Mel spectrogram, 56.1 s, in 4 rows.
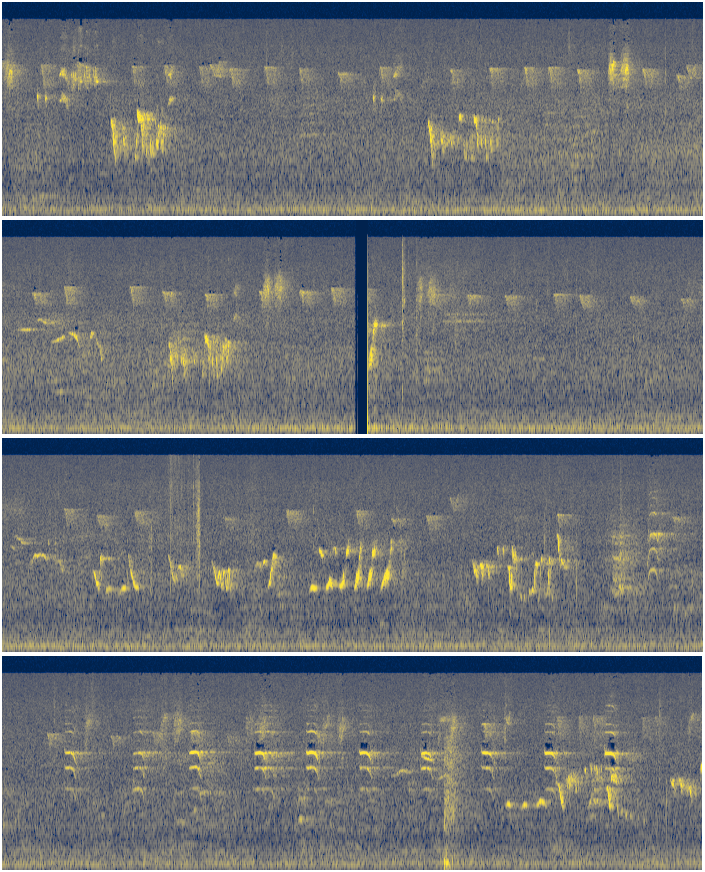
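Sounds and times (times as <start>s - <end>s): single knock: 50.9s - 51.2s.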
